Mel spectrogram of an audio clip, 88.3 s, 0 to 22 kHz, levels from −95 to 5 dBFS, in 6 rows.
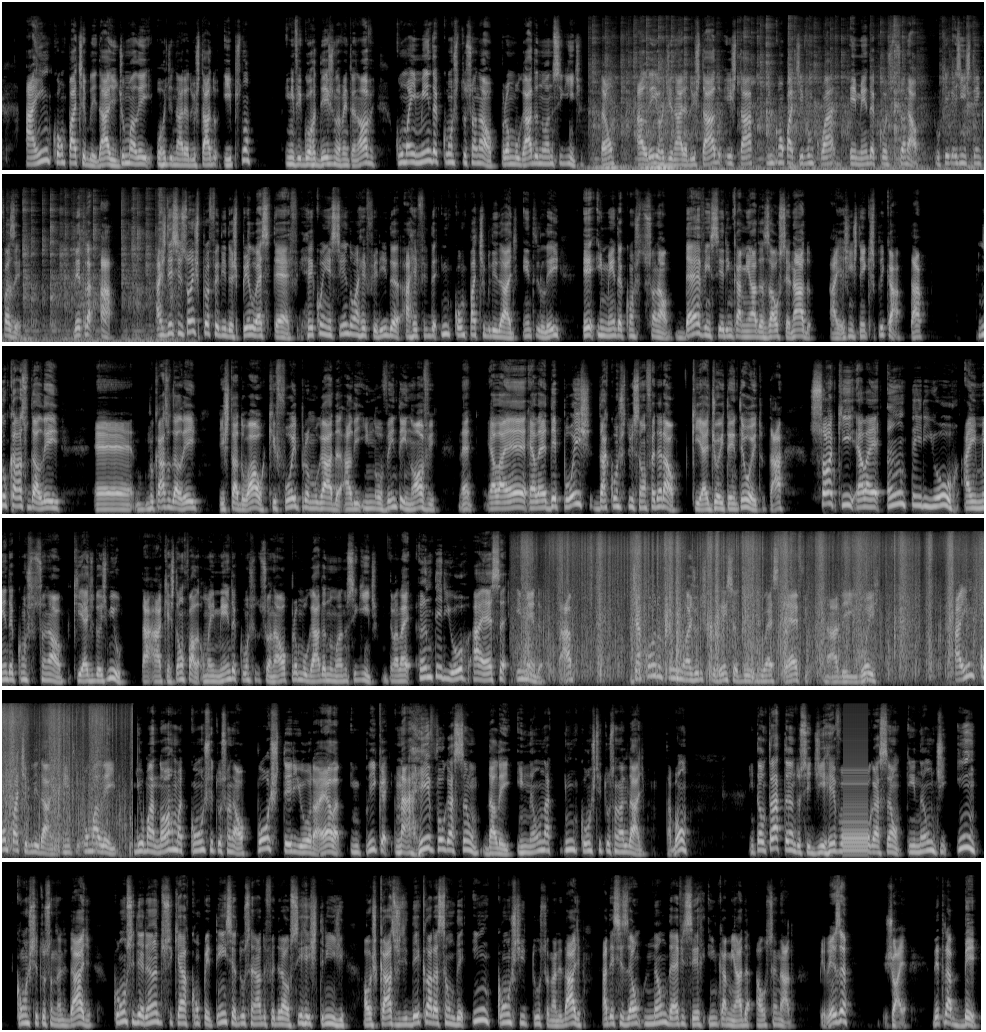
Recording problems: keyboard typing; noticeable; from 9 to 17 s; peak 4 dB below the speech
footsteps; loud; from 52 s to 1:01; peak 1 dB above the speech
audio freezing; at 1:12

